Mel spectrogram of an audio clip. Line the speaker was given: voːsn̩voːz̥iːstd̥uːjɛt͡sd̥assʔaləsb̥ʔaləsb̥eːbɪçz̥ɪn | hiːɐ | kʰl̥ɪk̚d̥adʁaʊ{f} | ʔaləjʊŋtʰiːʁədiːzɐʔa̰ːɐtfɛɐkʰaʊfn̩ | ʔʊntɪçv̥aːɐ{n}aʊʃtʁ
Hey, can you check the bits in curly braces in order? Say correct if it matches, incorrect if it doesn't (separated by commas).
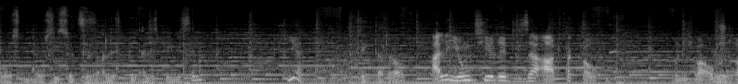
correct, incorrect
